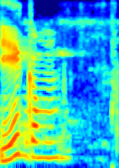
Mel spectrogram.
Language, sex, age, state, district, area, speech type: Sanskrit, female, 18-30, Karnataka, Gadag, urban, read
